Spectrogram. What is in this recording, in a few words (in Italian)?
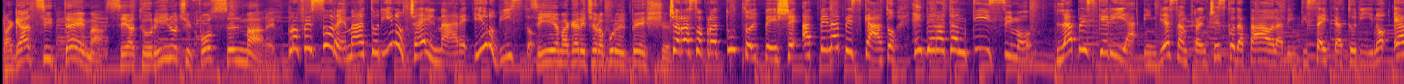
spot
